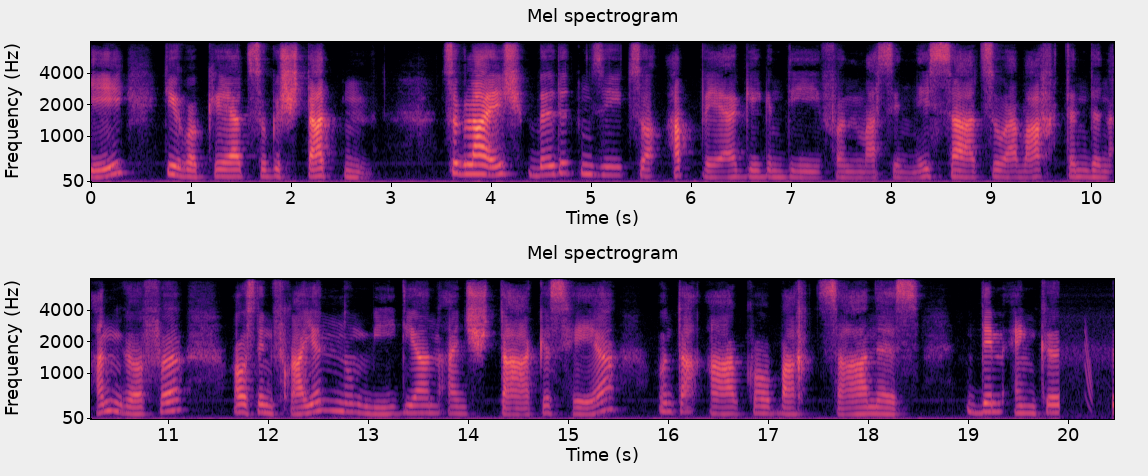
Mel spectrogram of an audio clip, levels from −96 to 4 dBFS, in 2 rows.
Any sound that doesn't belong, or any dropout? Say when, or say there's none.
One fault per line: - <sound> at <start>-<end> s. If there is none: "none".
- chirp at 20.2-20.3 s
